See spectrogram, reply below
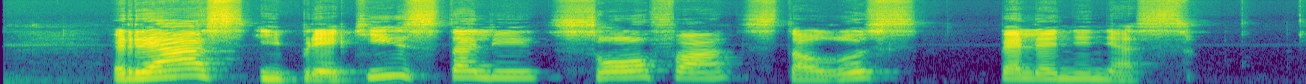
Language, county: Lithuanian, Utena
